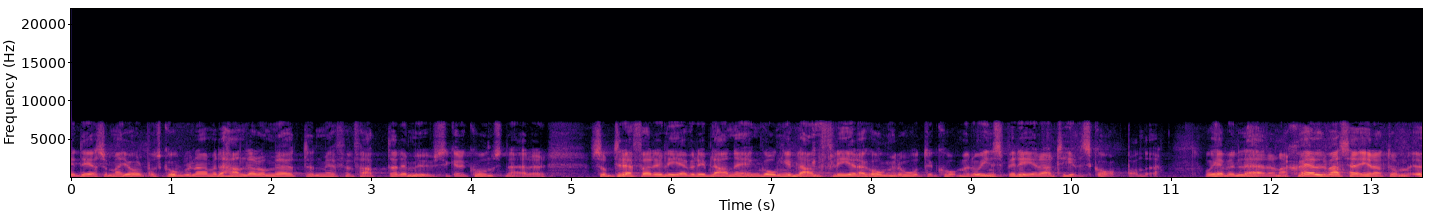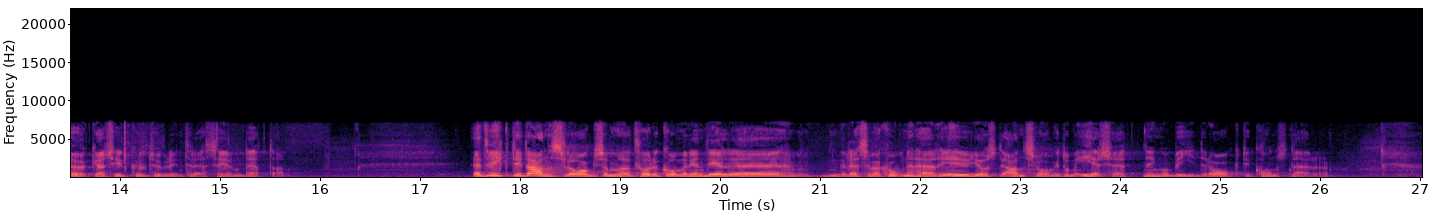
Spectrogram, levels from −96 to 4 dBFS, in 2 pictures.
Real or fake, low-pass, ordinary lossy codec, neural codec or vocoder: real; 7.2 kHz; none; none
